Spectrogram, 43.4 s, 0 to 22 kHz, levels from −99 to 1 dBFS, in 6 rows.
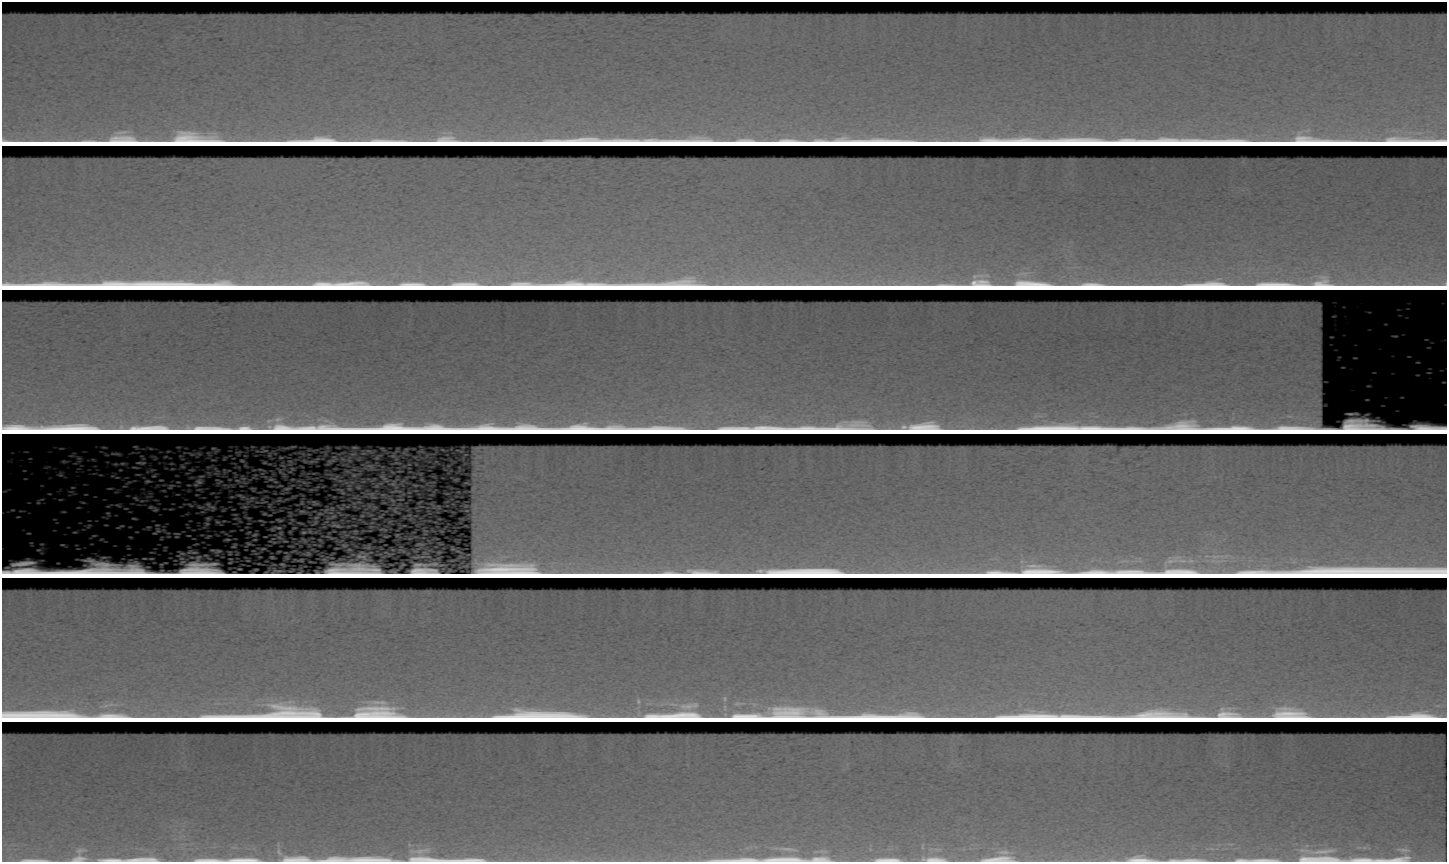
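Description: Speech recording, with room noise sitting about 19 dB under the voice. From 21.06 to 24.04 s, overdone noise removal kicks in hard: bands near the noise floor get pulled down, leaving twinkly near-silence.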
